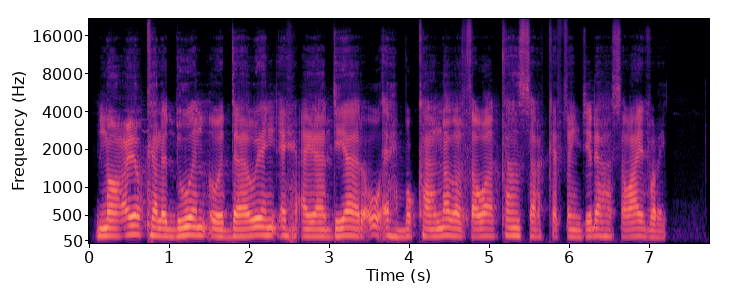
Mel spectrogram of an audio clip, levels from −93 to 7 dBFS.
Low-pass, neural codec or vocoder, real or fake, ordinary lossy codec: none; codec, 44.1 kHz, 1.7 kbps, Pupu-Codec; fake; none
